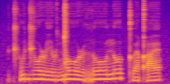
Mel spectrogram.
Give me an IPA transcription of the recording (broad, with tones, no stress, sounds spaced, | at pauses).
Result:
t͡ʃʼ u˧ d͡ʒ o˧ ɹ e˨ ɹ ŋ͡ǀ oː˦˨ ɹ r oː˧ n ʊː˦ ʔ kʼ ɵ˨ j qʼ æ˧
